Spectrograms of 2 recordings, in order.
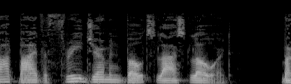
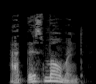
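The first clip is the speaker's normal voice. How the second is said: ordinary delivery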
